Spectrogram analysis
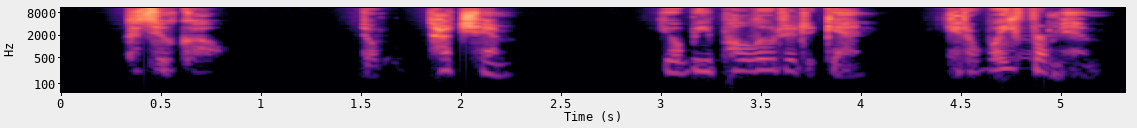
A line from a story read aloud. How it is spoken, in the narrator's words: Hatsumi whispered from the stretcher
